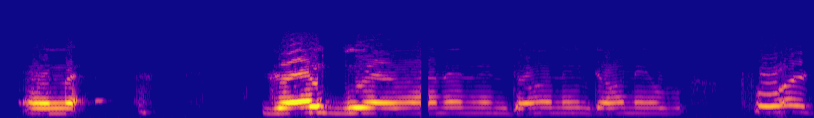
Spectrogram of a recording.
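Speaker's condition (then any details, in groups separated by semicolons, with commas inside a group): Cerebral palsy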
